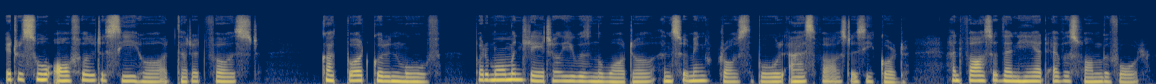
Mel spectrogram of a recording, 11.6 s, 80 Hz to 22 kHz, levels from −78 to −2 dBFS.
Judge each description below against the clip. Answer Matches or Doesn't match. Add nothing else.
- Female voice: Matches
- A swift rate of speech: Matches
